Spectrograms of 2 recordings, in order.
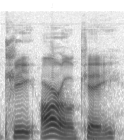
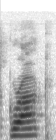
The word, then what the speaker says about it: Grok: I think I thought it was spelled G-O-R-K, but I think it's G-R-O-K. How would you pronounce that? That's Grok.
